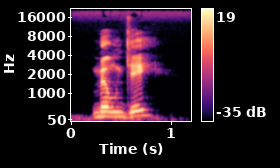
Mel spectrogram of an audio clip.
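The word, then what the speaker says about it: Milngavie: Okay. It's Milngay. – Mulgay. – Which is Mulngavy.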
